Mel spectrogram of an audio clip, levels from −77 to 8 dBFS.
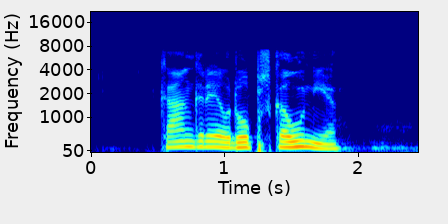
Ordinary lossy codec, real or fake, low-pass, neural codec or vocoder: none; fake; 7.2 kHz; codec, 16 kHz, 2 kbps, X-Codec, HuBERT features, trained on LibriSpeech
